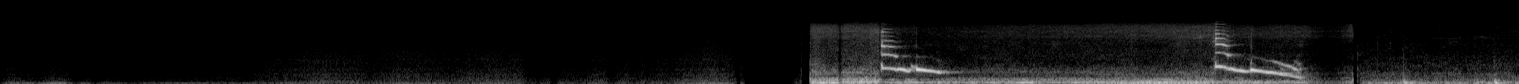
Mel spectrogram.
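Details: A house cat gives two clear meows about three seconds apart, each starting high and sliding down into a drawn-out wail, over a steady background hum after a quiet start.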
